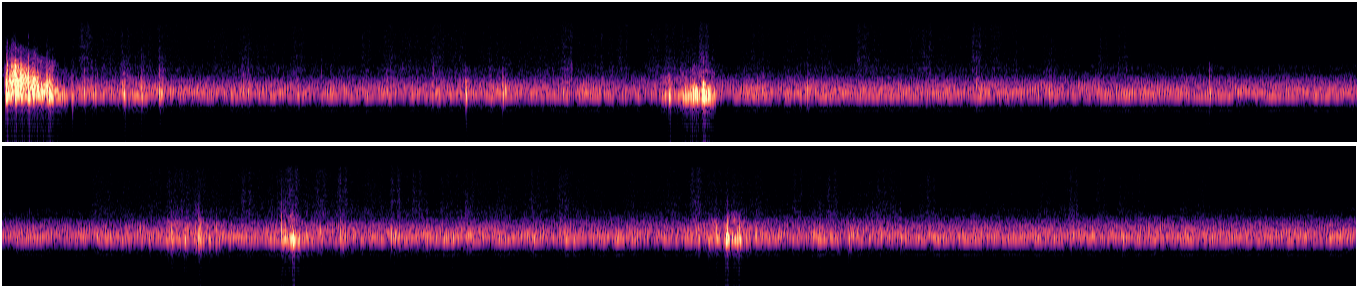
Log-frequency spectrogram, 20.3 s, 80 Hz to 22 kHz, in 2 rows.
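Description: Experimental electronic music: a steady drone of stacked pure electronic tones in the middle range comes in suddenly after silence, with a few brief swells, at about 5, 12 and 15 seconds in.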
